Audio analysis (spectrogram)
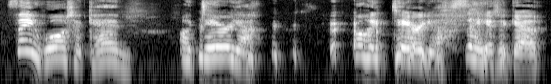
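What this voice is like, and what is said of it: Samuel L. Jackson in Irish accent. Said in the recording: “I want to see Samuel Jackson do an Irish accent. ... Oh, that would be horrific.”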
